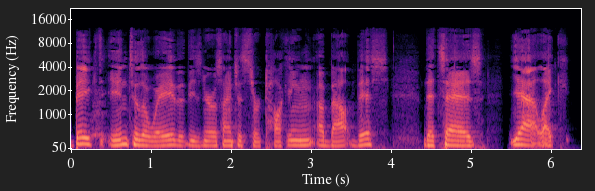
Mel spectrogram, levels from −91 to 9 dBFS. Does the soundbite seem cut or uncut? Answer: uncut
